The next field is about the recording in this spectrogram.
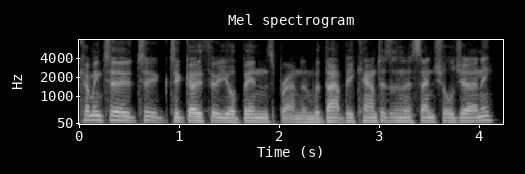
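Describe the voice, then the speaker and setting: A man's voice: medium pitch, fairly quick, dry recording. A man, a podcast performer, chatting casually and informally from a small cupboard at home. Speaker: podcast voice actor. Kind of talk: casual chat.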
